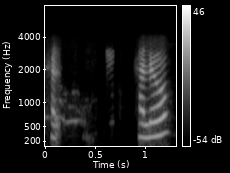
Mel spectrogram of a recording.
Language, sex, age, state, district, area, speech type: Bengali, female, 30-45, West Bengal, Dakshin Dinajpur, rural, conversation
